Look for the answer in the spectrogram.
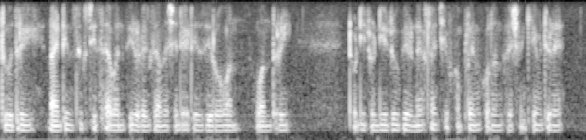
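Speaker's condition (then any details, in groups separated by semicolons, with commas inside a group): No condition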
